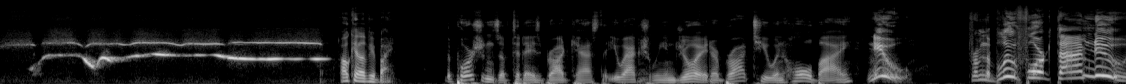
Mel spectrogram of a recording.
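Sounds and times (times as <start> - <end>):
person whistling: 0.0 - 3.3
speech: 3.4 - 11.2.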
